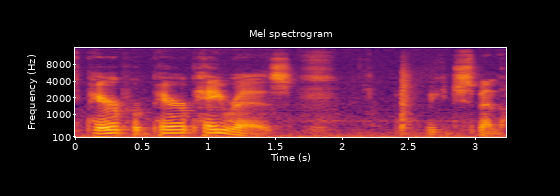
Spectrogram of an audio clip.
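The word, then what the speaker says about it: Pere Pérez: Is that Father Perez? It's Pear Perez.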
